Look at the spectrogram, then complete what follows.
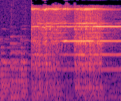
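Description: A telephone rings loudly, its bright electronic tone starting abruptly and pulsing in two bursts with no one speaking over it.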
